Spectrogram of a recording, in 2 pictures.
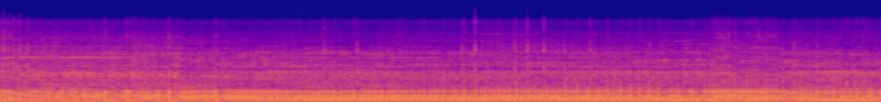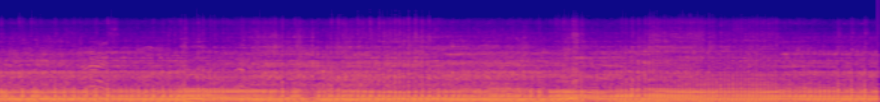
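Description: A dirt bike engine revs and putters close by, shifting in pitch.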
